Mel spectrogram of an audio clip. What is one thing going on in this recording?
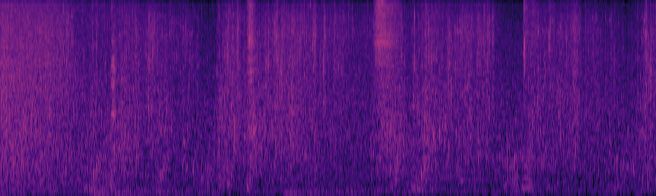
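Water splashes around a person swimming.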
